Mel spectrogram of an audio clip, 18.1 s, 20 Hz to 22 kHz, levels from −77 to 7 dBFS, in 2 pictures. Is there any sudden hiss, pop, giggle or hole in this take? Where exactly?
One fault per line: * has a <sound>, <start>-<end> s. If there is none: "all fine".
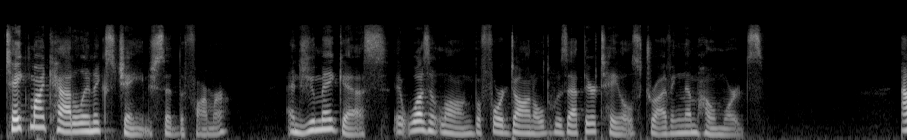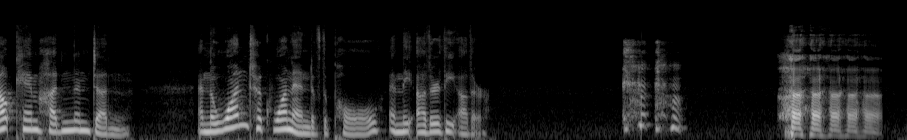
* has a cough, 15.3-16.0 s
* has a laugh, 16.8-17.9 s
